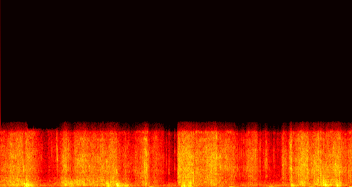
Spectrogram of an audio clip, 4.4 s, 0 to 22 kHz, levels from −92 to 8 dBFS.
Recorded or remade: remade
